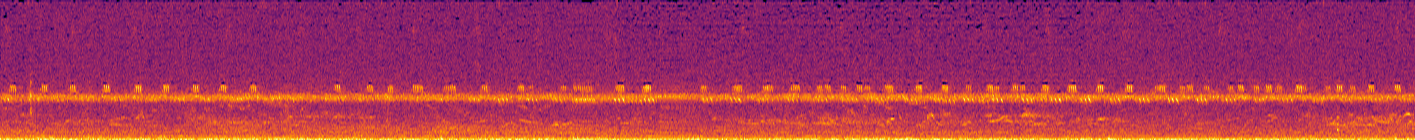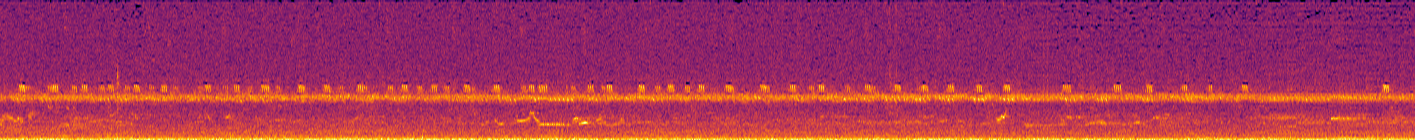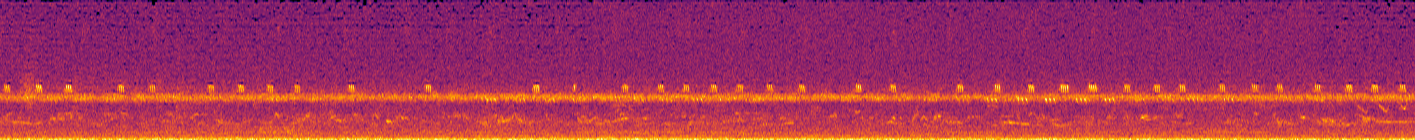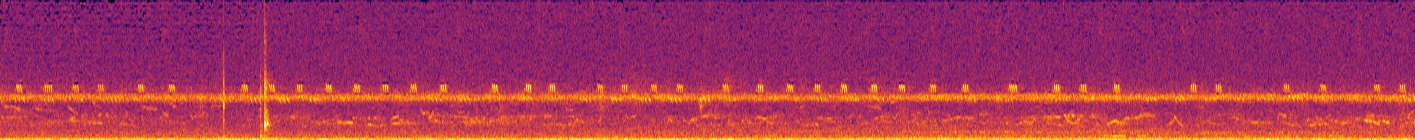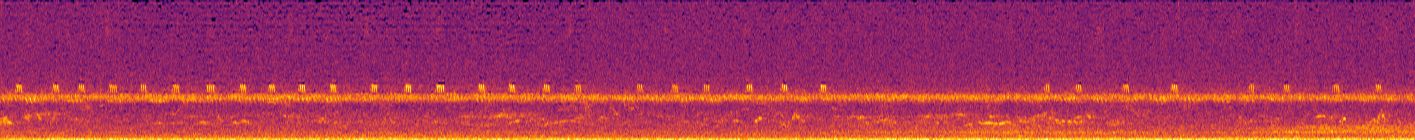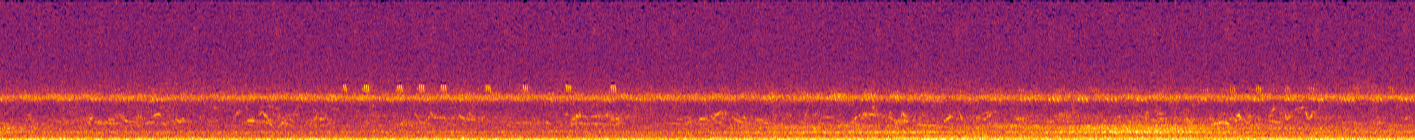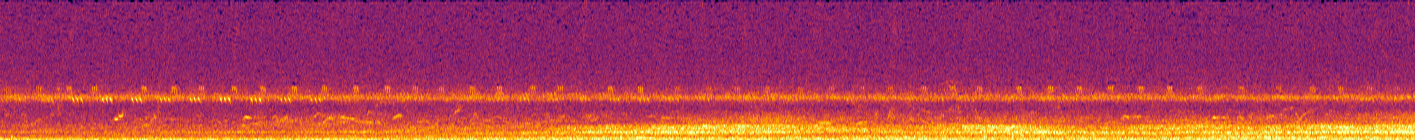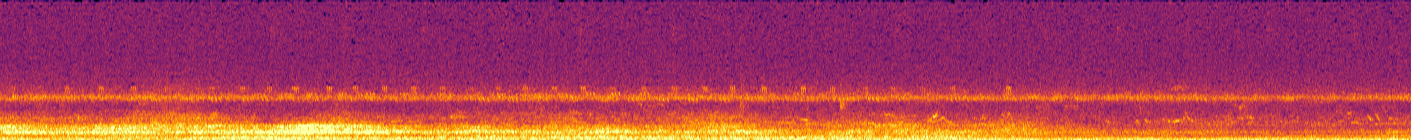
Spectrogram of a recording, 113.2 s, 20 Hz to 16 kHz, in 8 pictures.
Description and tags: Israel summer early morning
This is something that you could hear through the open window at night in the north of Israel in the Shlomi. Cicadas, birds, cars, driving along the highway. Birds begin to sing around five in the morning, when it begins to dawn. A cicada scream all night.
Recorded: 13-06-2013.
Format: Mono.
Device: Galaxy Nexus
Posted with permission
Izrael, Shlomi, birds, cicadas, night, noise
